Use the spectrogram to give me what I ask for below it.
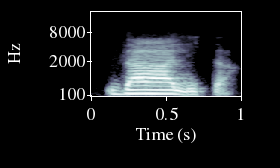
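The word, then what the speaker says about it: ذلك: এটাই এখানে বলছে যে জালিকা ইজ প্রোনাউন্স জালিকা বাট ইট is written without আলিফ আচ্ছা দুই নম্বরে কি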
